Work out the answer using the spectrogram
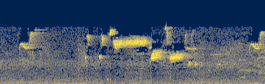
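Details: Kingfisher giving scattered high, piercing whistled notes and short sharp chips in irregular bursts, the loudest in the middle, over low steady outdoor noise.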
